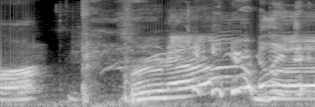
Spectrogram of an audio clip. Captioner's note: laughing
